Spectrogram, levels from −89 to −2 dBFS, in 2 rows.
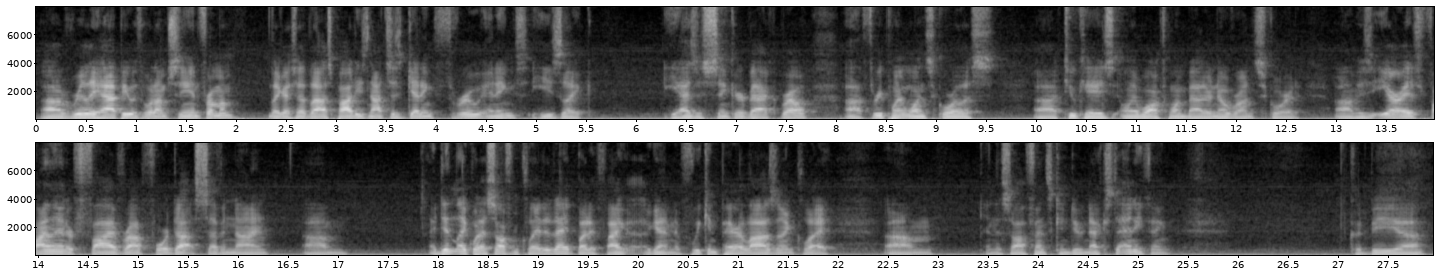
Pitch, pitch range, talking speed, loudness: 115 Hz, 100-120 Hz, 175 wpm, -23 LUFS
